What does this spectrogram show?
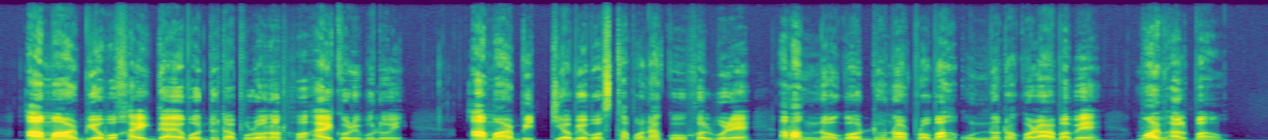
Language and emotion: Assamese, happy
